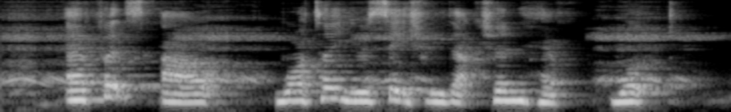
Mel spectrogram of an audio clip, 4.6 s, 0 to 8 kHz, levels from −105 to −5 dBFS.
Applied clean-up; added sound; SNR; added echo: classical method WPE with log-MMSE.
